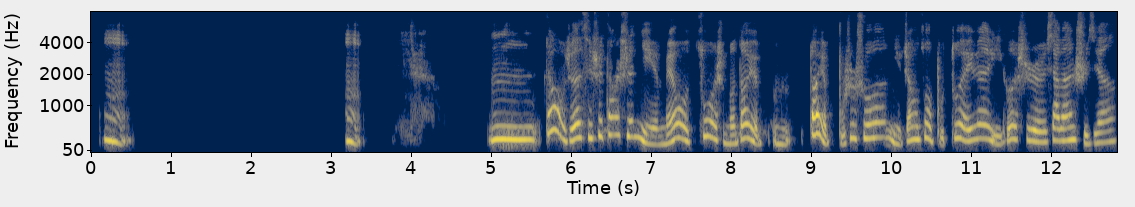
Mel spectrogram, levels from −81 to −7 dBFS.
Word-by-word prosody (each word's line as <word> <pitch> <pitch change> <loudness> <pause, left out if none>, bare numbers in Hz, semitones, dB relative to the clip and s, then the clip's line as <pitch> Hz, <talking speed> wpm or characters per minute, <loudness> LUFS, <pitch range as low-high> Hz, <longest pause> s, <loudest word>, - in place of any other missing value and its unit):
嗯。 250 -1 0 2.7
嗯。 240 0 -1 1.6
嗯， 275 0 +5
但 435 - +1
我 - - 0
觉 250 +2 +2
得 310 - +4
其 310 -1 -2
实 345 +3 -1
当 380 0 -2
时 360 -3 -2
你 235 - 0
没 175 +4 -4
有 275 +1 +2
做 315 +6 -2
什 225 - -5
么， 185 -1 -3
倒 290 +7 +2
也 260 -3 +2 0.2
嗯， 195 +2 -7 0.2
倒 390 0 +8
也 - - +2
不 - - -7
是 305 - -2
说 310 +2 -1
你 235 - -3
这 - - -6
样 275 +1 +1
做 290 0 -1
不 - - -7
对。 290 -5 0
因 265 - -2
为 295 -2 0
一 175 -8 -2
个 270 +8 -1
是 235 -5 0
下 255 +2 -1
班 255 +2 +3
时 210 -8 -3
间， 210 +3 -4
275 Hz, 185 characters per minute, -22 LUFS, 235-300 Hz, 2.7 s, 倒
